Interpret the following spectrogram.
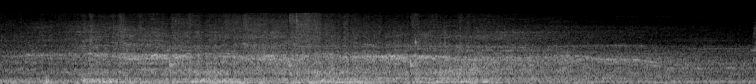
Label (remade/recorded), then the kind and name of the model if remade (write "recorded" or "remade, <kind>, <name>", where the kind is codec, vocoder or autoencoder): recorded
